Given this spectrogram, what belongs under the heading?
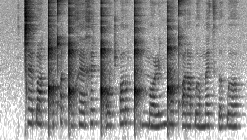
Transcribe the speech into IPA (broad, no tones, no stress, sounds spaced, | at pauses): ǀ æ ɓ ɑ ǃʼ ə qʼ ʌ ɡ͡ǃ ɒ x æ x æ ǃʼ ɔ t͡ʃʼ ɒ ɾ ɔ ǃʰ ɪ ŋ͡m ɒ ɭ ɪ ŋ͡ǃ ʌ qʼ ɑ ɾ ɑ ɓ ʌ m æ t͡sʼ ə ɓ ʌ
